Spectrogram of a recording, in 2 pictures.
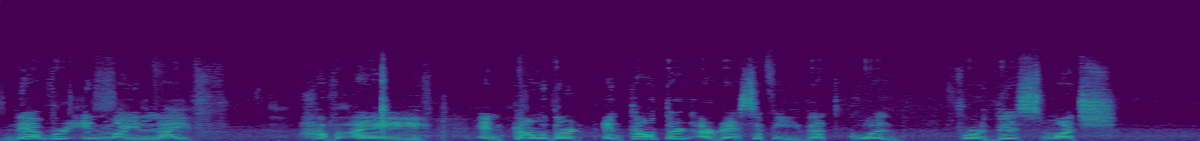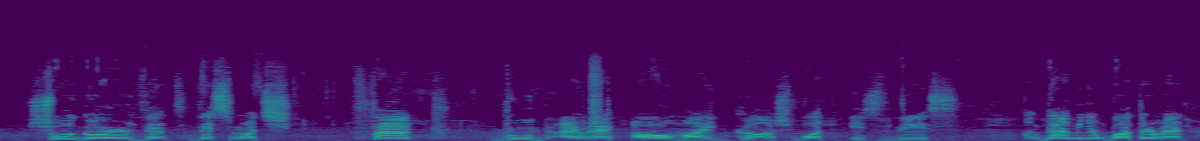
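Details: Man who says he sometimes stutters; stuttering.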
